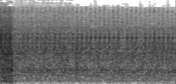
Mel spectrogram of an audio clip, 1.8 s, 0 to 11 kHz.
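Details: Kia Theta II 2.4 GDI petrol engine at idle, checked at a Kia service centre: dry, fast ticking rattle over a hissy top end with little deep rumble; abnormal engine noise, cause suspected, not confirmed.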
